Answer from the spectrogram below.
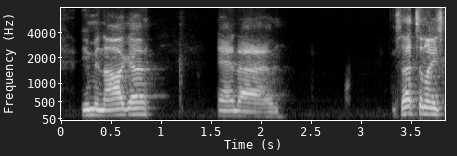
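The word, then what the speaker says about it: Imanaga: If the Mets can't get Yamamoto, a nice consolation prize would be Shota Imanga. Iminaga. I keep saying it wrong. Iminaga.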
